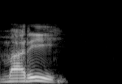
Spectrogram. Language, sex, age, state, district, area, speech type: Manipuri, male, 18-30, Manipur, Tengnoupal, rural, read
